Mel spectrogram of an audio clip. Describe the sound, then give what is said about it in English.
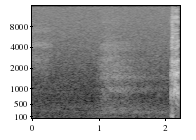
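Heavy breathing into a microphone: a soft, airy inhale swells for about a second, then a sudden loud, rushing exhale blasts and distorts at the end. No one speaks. “Stop with the breathing, will you?”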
